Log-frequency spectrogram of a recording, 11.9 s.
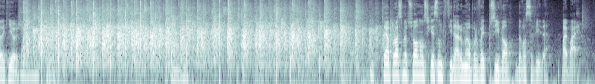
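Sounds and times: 
speech: 0.0s - 1.3s, 3.4s - 4.0s, 7.7s - 11.7s
audience applause: 0.4s - 8.0s.

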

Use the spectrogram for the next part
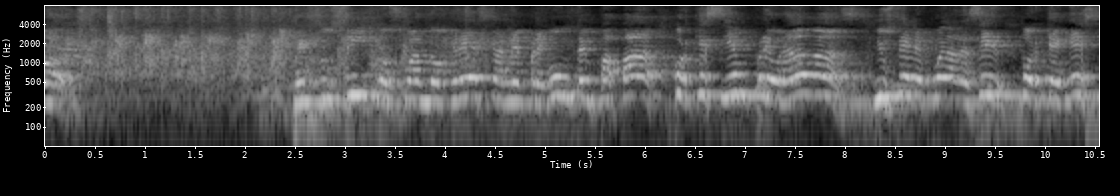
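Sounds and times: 
audience applause: 0.0s - 4.4s
speech: 2.5s - 10.5s.

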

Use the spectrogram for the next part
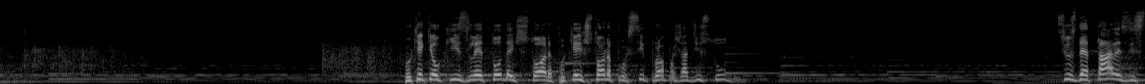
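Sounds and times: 
audience clapping: 0.0s - 2.0s, 3.2s - 5.7s
speech: 4.0s - 7.6s, 10.6s - 11.4s.

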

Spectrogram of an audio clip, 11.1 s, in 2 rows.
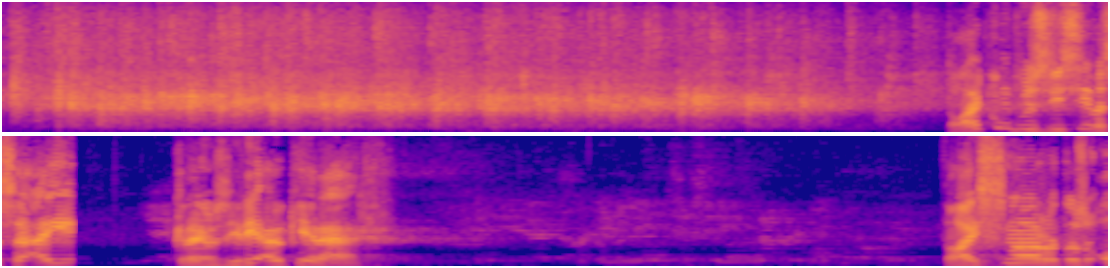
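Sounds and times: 
audience hand clapping: 0.0s - 5.3s
speech: 4.7s - 7.5s, 10.2s - 11.0s.

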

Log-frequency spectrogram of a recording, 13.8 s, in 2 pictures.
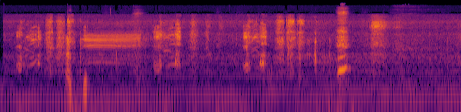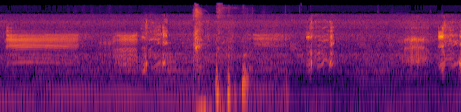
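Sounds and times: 
sheep bleating: 0.0s - 12.0s, 12.9s - 13.8s
low steady background: 0.0s - 13.8s
person laughing and murmuring: 0.2s - 6.8s, 9.7s - 11.4s.

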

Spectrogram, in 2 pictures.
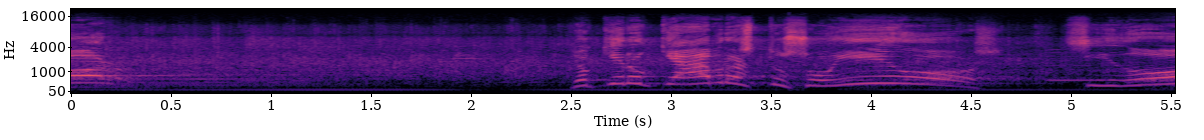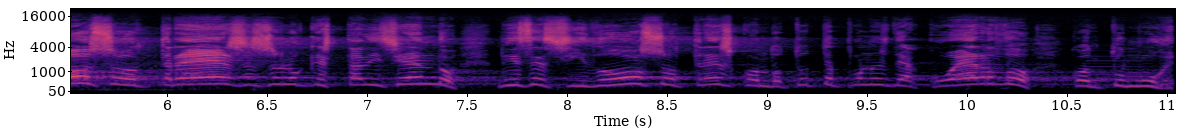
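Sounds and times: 
applause: 0.0s - 6.1s
speech: 2.5s - 11.0s.

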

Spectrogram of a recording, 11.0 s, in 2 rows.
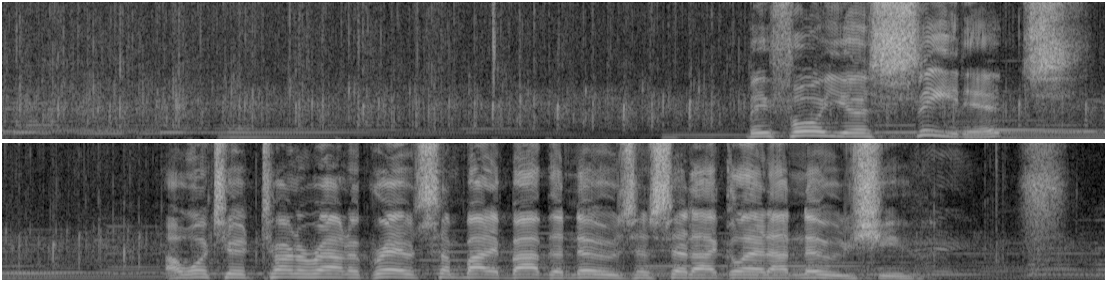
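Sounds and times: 
audience clapping in praise: 0.0s - 7.4s
speech: 1.1s - 1.4s, 3.3s - 5.4s, 6.3s - 10.8s.

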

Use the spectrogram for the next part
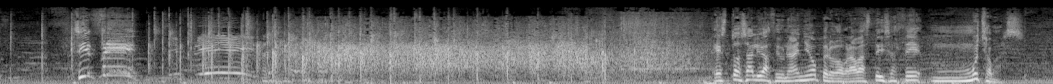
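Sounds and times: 
applause sound effect: 0.0s - 7.1s
speech: 0.8s - 3.2s, 7.2s - 10.3s.

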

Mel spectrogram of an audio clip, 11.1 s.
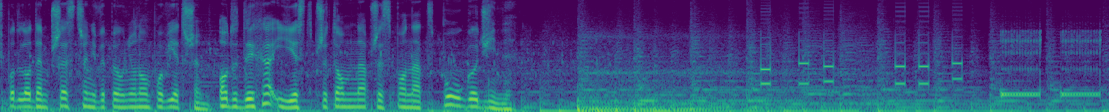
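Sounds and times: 
low rumbling background: 0.0s - 11.0s
speech: 0.1s - 5.3s
phone DTMF dialing tones to call for help: 7.6s - 8.4s, 9.0s - 11.0s.

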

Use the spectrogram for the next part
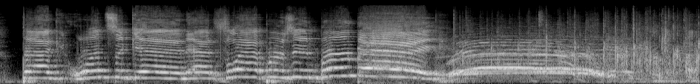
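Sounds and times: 
speech: 0.4s - 5.0s
live audience cheering and clapping: 4.2s - 6.9s.

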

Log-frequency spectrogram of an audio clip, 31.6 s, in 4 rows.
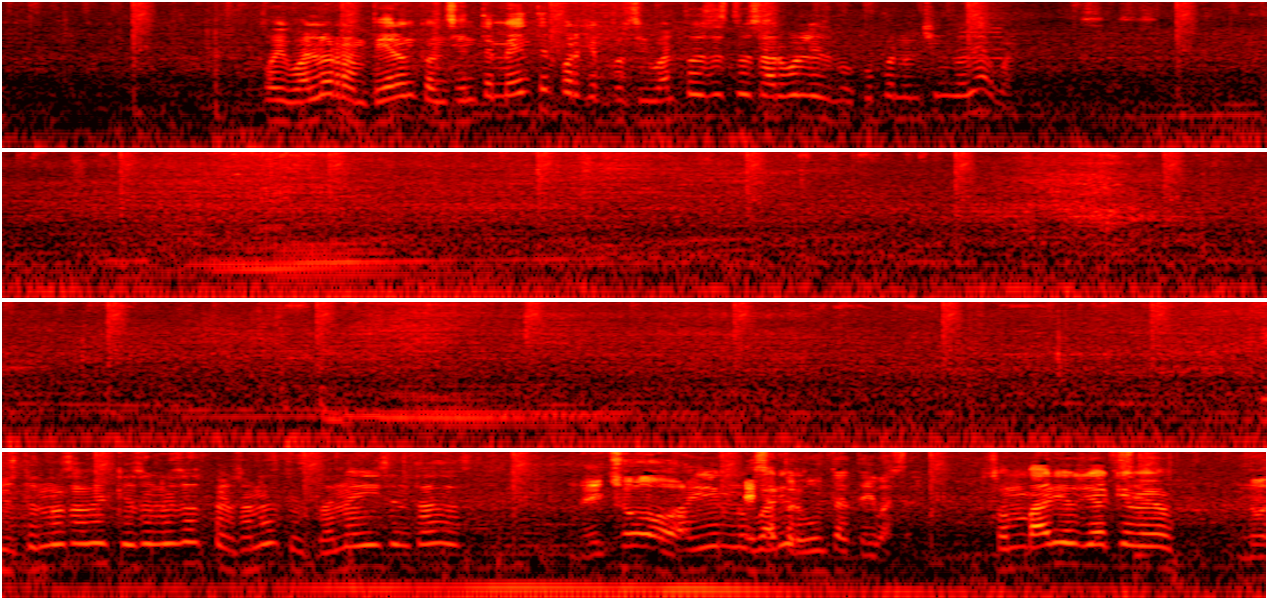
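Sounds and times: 
traffic noise: 0.0s - 31.6s
speech: 1.6s - 6.5s, 24.0s - 26.8s, 27.4s - 31.6s
heavy vehicle passing on a road: 6.5s - 30.4s.

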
